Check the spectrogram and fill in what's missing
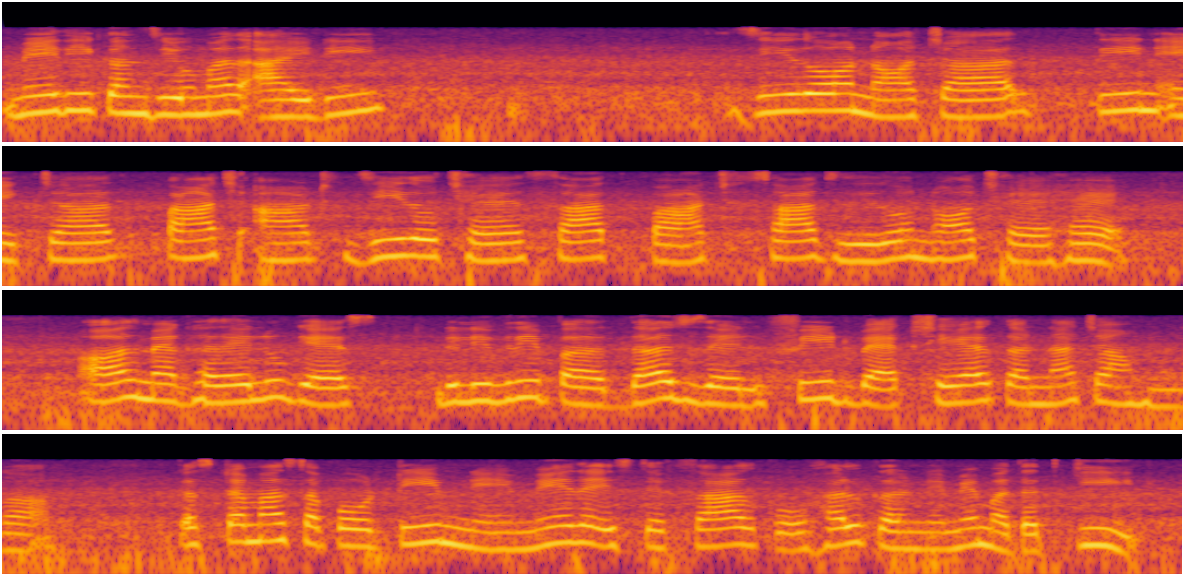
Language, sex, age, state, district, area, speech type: Urdu, female, 30-45, Delhi, East Delhi, urban, read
